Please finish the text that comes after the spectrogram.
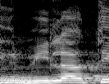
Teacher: জিভকে প্রথমেতে ই মানে উচ্চ স্বরধ্বনিতে যেতে হলো, আ নিম্ন স্বরধ্বনিতে নামতে হলো, আবার ই আবার মানে উচ্চ স্বরধ্বনিতে যেতে হলো। মানে উচ্চ নিম্ন উচ্চ, একবার ওপরেতে উঠে আবার নিচে নেমে আবার ওপরে উঠতে হলো।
